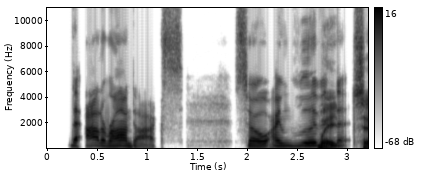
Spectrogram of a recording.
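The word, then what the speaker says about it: Adirondacks: I'm from the Aderondex. So I'm living Say that word again. Aderondex. Aderondact. Aderondex. There's no N. It's not Anderondex.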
